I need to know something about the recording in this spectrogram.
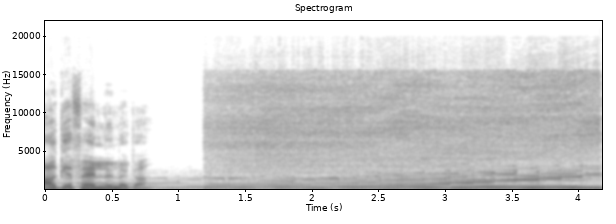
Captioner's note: air hissing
